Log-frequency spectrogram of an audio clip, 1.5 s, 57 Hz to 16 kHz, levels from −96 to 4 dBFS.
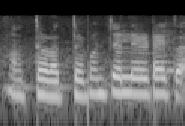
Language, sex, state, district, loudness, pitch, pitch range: Telugu, female, Andhra Pradesh, Srikakulam, -21 LUFS, 245 Hz, 230-250 Hz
